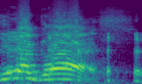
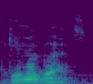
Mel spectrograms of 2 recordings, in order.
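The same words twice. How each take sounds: First: Slow, louder mock demand; calm turning angry. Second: Said in the usual way. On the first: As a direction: drag out a hammed-up demand. Repeats demand, slower, louder.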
